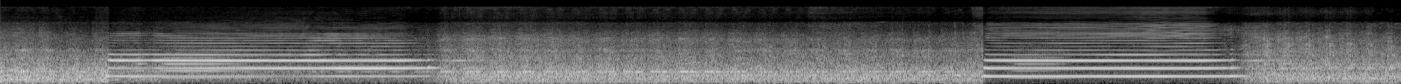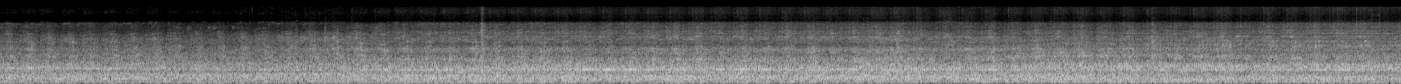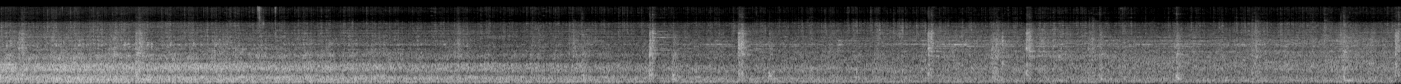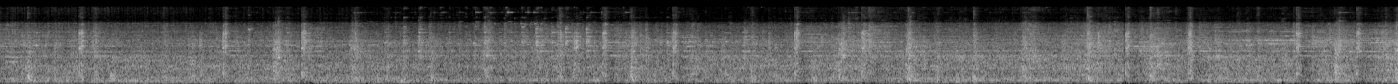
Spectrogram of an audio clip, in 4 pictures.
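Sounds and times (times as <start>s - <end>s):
diesel locomotive engine: 0.0s - 56.0s
wheels clicking over rail joints: 12.6s - 56.0s.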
